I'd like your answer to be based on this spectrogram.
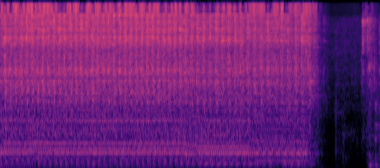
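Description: A sewing machine stitching down fabric edges, running in a steady, rapid mechanical buzz for about three seconds before stopping abruptly.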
